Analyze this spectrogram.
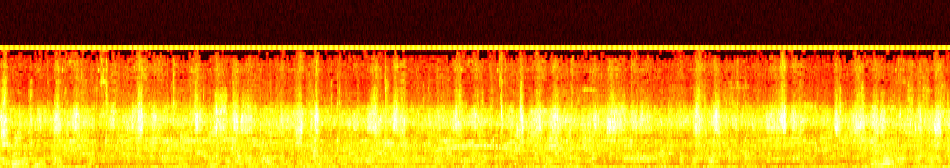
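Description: A young man talks casually close to a microphone.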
